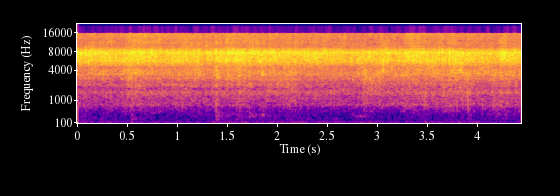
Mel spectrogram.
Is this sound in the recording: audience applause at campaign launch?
no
